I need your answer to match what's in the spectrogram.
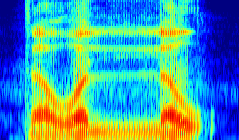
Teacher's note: वाव को लाम से सख्ती से मिलाएंगे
